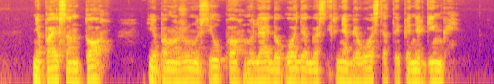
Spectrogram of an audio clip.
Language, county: Lithuanian, Kaunas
